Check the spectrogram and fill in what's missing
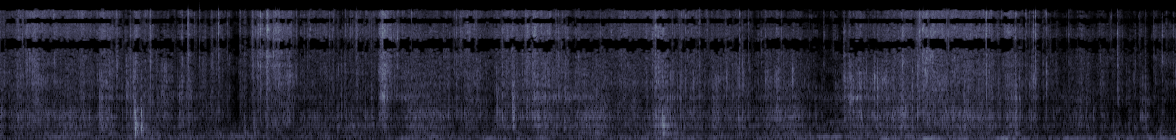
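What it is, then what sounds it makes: Dry soap curls being crushed. Both hands crush and rub a pile of purple, white and yellow dry soap curls and flakes with the fingertips. The result is a continuous, bright, crisp crunching and crackling with repeated louder crunches throughout.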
